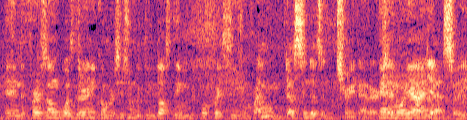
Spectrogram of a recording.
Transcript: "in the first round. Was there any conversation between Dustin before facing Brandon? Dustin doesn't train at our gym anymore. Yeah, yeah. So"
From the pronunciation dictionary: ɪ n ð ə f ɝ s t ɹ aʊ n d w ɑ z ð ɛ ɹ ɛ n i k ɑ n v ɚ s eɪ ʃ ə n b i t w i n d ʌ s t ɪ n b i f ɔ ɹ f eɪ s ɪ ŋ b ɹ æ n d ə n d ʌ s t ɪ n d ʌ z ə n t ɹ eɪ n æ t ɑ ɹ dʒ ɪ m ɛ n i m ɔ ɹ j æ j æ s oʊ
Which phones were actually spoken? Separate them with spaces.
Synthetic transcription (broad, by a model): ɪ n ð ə f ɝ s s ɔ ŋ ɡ w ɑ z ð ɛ ɹ ɛ n i k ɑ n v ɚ s eɪ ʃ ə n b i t w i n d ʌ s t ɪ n b i f ɔ ɹ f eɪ s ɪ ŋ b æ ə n d ʌ s t ɪ n d ʌ z ə n t ɹ eɪ n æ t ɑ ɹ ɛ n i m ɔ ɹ j æ j æ s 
